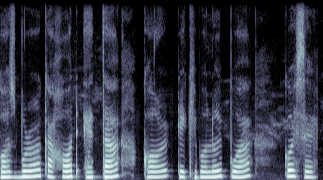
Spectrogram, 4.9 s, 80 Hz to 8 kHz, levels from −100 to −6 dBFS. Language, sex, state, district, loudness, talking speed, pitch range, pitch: Assamese, female, Assam, Sonitpur, -17 LUFS, 85 wpm, 230-255 Hz, 240 Hz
